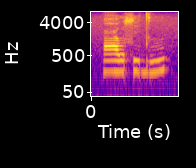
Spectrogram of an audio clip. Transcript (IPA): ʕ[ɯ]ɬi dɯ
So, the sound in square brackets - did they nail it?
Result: no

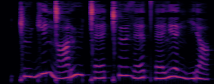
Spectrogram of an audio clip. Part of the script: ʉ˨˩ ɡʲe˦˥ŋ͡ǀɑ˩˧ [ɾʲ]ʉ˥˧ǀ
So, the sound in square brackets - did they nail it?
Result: no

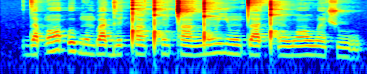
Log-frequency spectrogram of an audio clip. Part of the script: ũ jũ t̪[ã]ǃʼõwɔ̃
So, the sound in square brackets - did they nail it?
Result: no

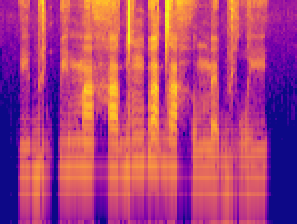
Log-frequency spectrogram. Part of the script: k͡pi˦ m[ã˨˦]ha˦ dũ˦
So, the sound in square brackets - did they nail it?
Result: no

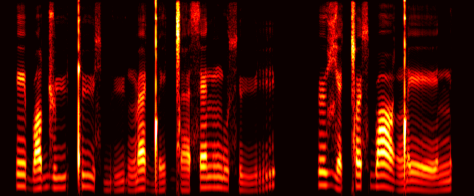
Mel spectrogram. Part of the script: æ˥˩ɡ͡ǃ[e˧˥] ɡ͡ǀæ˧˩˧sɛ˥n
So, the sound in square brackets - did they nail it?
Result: yes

